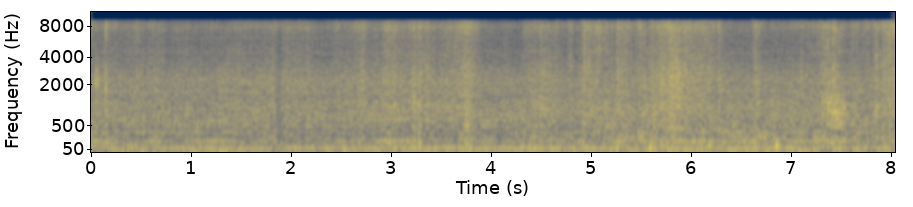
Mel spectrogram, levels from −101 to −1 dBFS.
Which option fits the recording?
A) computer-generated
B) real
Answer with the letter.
A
